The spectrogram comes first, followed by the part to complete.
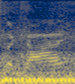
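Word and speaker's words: açaí: And this one is, I think it's pronounced Akai.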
